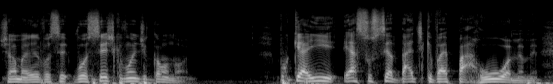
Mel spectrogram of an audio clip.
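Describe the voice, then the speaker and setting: The recording is very clean, with a silent background. A man with a medium pitch speaks in an animated tone at a moderate pace, with ordinary pitch variation. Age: 60s. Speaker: trade unionist and former politician. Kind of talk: interview.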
